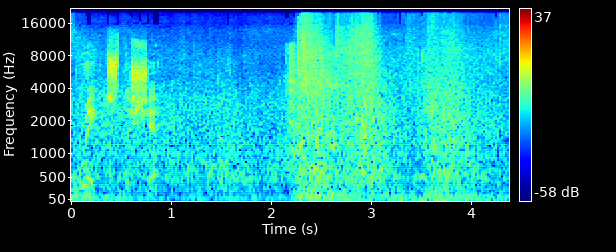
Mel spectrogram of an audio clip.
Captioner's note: explosion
